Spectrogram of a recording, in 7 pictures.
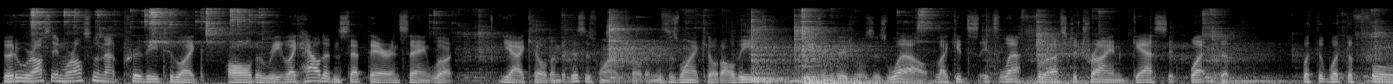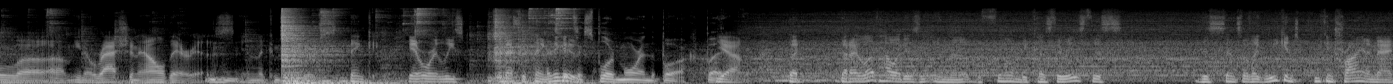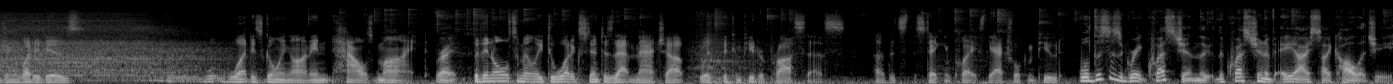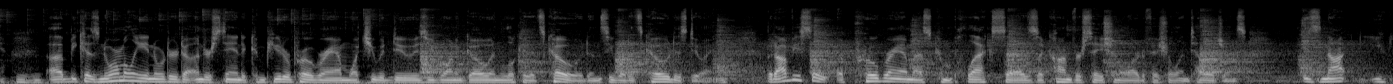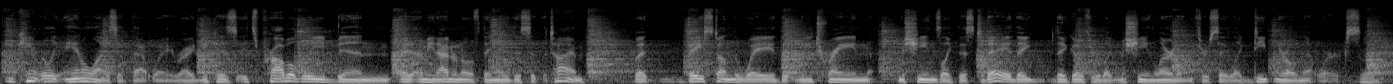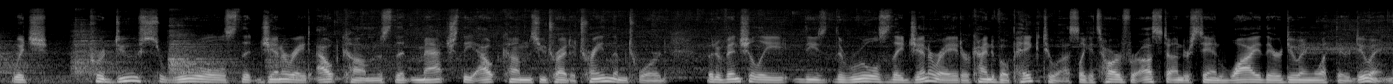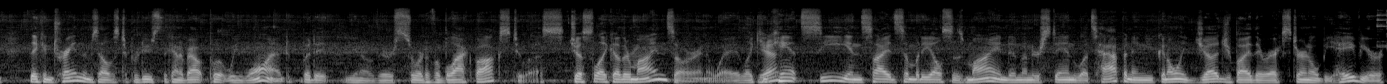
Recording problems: household noises; loud; throughout; 6 dB below the speech

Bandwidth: 14.5 kHz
